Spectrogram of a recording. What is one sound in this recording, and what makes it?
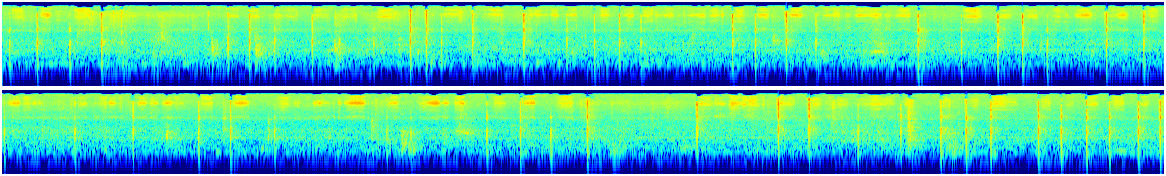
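Chalk taps and scrapes on a blackboard in quick strokes.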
